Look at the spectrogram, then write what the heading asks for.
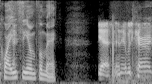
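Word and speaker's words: Kweisi Mfume: His name is pronounced Kwesi Mfume.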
